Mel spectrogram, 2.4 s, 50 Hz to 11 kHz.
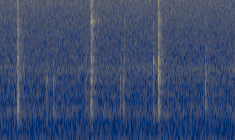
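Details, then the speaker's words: Jammed BSR UA14 record changer from a Marconi 466A console, before restoration: sharp irregular clicks roughly every two-thirds of a second over faint hum; changer mechanism catching or slipping. "some weird stuff going on under there off power off that's enough of that clearly we're not gonna get anywhere with this record player doing that"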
